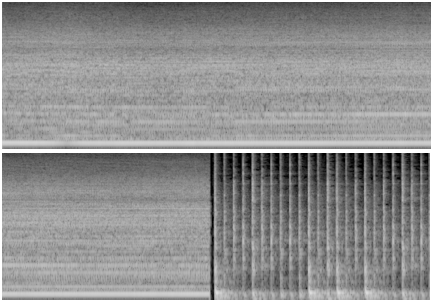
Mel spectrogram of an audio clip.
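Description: Toyota Avanza engine running steadily in the open engine bay after an overhaul, with a strong even hum. About six and a half seconds in it cuts off abruptly and upbeat electronic music with drums starts.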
